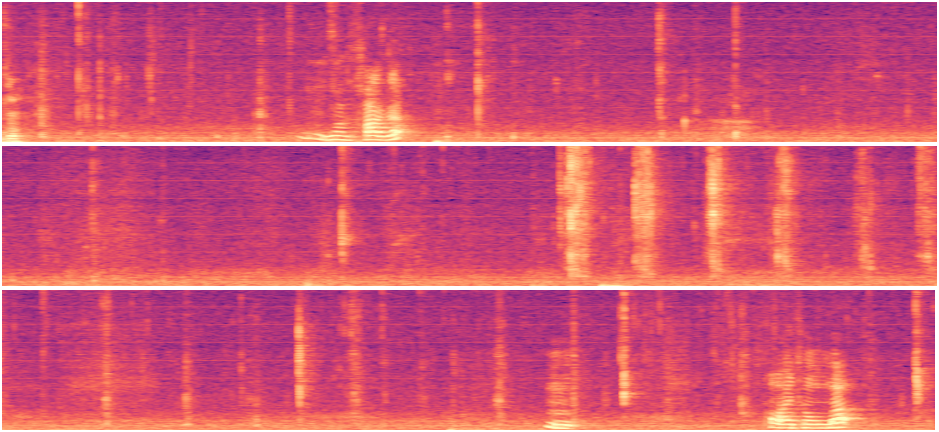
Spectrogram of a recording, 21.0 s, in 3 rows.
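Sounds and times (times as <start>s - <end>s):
crisp crunching and chewing: 11.2s - 17.9s
person humming: 18.1s - 18.4s.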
